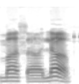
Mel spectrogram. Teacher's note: सा जो है उसकी आवाज़ सीन से मुख्तलिफ होगी, इसमें सीटी नहीं होगी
